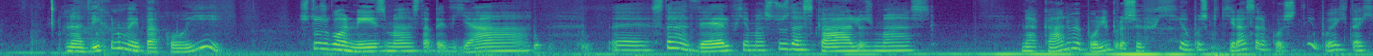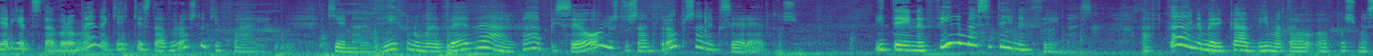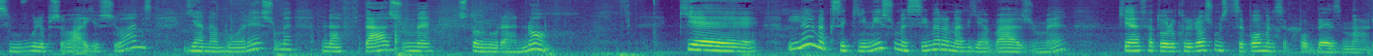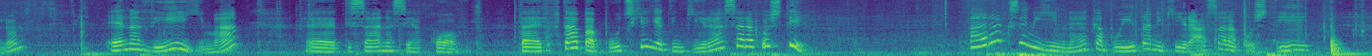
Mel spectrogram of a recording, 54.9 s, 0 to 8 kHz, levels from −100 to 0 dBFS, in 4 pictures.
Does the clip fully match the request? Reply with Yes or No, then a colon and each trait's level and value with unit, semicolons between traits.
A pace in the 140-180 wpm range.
No: slow, 115 wpm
